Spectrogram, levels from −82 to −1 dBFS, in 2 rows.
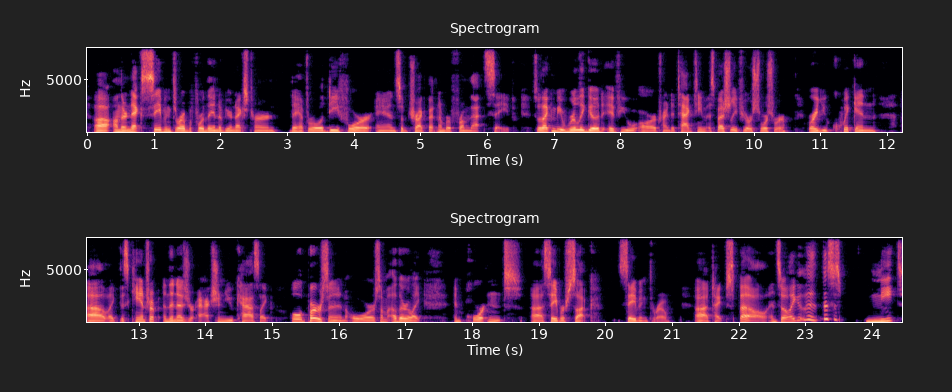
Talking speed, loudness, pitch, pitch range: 200 wpm, -19 LUFS, 145 Hz, 135-165 Hz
